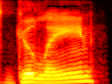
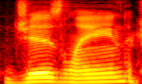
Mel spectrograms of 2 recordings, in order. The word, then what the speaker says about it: Ghislaine: Can we all stop with this Ghislaine? It's spelled Ghislaine.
